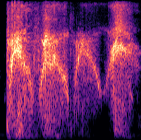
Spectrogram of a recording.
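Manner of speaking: mouth-made video game explosion noises; imitated explosions. Hearing a game in the computer store, imitated explosions. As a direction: imitate arcade blasts and zaps.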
